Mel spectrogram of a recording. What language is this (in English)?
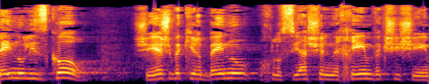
Hebrew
